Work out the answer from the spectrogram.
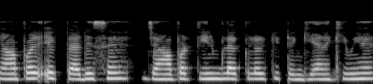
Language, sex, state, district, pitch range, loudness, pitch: Hindi, female, Delhi, New Delhi, 245-270 Hz, -15 LUFS, 255 Hz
